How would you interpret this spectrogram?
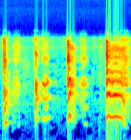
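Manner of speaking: short cries building to a high, loud yell; pretend cries. Toy is told to go away in play, mock yelling.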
